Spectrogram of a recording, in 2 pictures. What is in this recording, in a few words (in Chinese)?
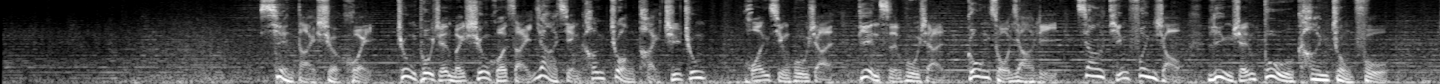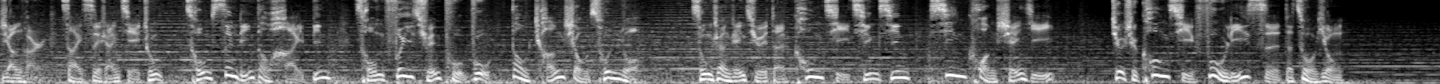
男-专题样音-浑厚舒缓; 欧亚奈儿健康生活馆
